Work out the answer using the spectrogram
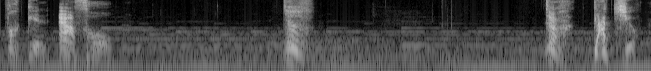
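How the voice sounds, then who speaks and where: A man's voice: sits high, huge pitch swings, gravelly, exaggerated voice. A man playing a ruthless, cocky mob boss with a protective streak in an ASMR roleplay drama, commanding and taunting. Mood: angry, commanding. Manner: commanding, taunting, slow deliberate delivery. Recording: loud music bed under voice. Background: music.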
